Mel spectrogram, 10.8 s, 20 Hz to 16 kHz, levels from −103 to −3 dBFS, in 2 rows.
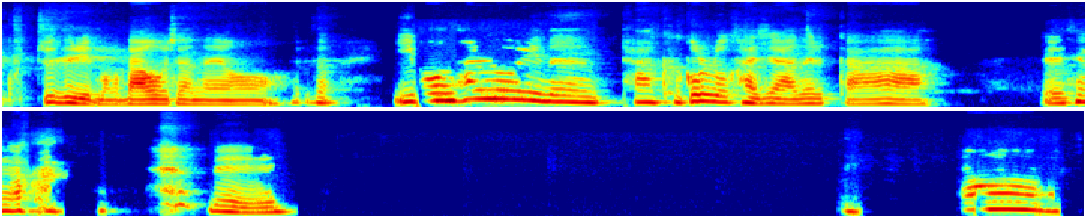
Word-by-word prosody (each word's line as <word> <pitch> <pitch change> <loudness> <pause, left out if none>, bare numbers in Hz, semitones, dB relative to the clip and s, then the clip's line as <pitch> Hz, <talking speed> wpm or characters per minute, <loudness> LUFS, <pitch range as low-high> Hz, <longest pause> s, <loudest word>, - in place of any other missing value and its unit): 굿즈들이 185 -6 0
막 140 0 -5
나오잖아요. 145 -1 0
그래서 195 -2 -6 0.3
이번 255 +3 +4
핼러윈은 250 -11 +3
다 205 -1 +1
그걸로 215 +2 +2
가지 185 -4 +1
않을까 155 -2 -3 0.5
예 175 - -1
생각합니다. 215 0 0 0.7
네. 185 -5 +1 2.9
네. 195 -3 -4 0.5
아 255 - -4
맞아요. 270 -6 +4
195 Hz, 220 characters per minute, -19 LUFS, 155-225 Hz, 2.9 s, 이번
